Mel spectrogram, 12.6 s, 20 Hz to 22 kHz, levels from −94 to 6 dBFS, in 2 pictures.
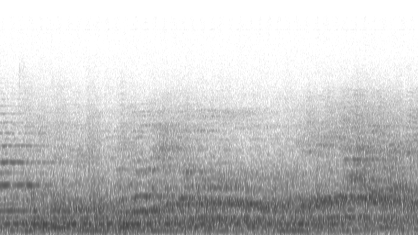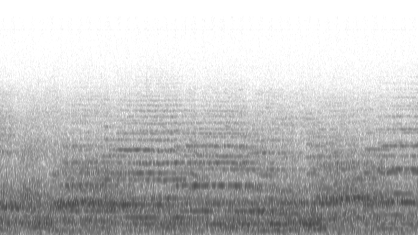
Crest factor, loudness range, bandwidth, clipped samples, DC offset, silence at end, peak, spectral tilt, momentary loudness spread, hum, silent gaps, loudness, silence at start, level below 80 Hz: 14 dB; 0 LU; 5.6 kHz; under 0.1%; under 0.1%; 0 s; -12 dBFS; -10 dB/octave; 2 LU; none; none; -27 LUFS; 0 s; -46 dBFS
